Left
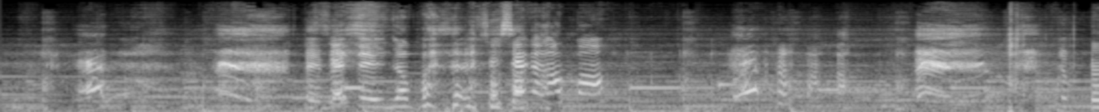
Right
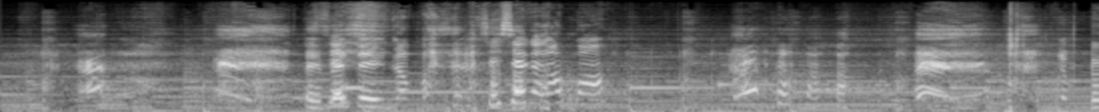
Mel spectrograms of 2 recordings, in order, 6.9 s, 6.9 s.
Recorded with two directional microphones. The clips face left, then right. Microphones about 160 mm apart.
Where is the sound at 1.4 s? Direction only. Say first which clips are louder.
Even; 20° right (ahead or behind).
